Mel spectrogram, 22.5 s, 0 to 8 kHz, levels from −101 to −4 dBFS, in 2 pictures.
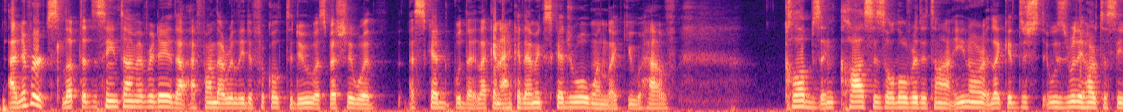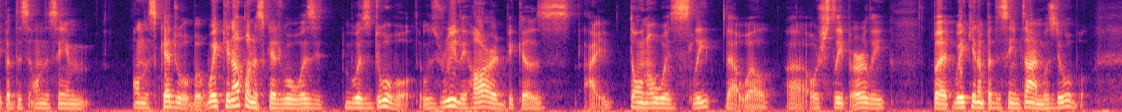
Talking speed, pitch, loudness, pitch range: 240 wpm, 130 Hz, -13 LUFS, 120-135 Hz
